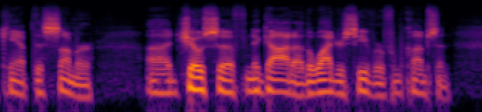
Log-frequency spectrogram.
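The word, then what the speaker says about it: Ngata: to get him signed I think nada's uh nagada I should say some guys pronounce it NADA he's nagada so it was the guy for the Ravens was not uh this guy's nagada but um receiver five-star Prospect coming out of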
